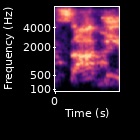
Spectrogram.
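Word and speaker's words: Psaki: The Jen Saki. Is that how you say it? You don't say the P at all.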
